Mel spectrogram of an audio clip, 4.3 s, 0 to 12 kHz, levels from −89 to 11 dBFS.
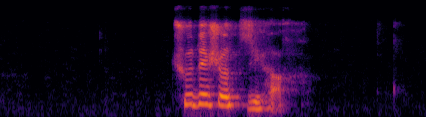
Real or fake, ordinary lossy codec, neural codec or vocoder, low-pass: real; Opus, 16 kbps; none; 7.2 kHz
